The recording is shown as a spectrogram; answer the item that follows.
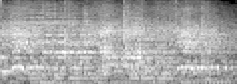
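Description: Choral music: a choir singing held chords over a steady low accompaniment.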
